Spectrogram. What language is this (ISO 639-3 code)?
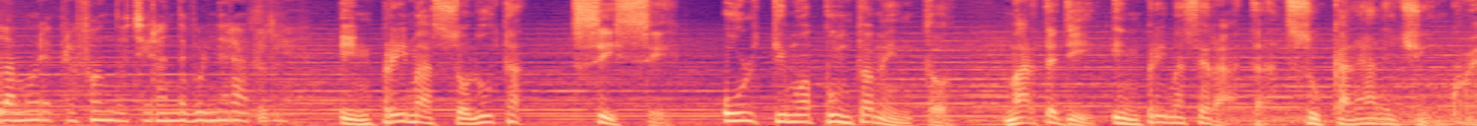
ita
